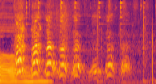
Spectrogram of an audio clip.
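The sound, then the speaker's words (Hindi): Dogs bark and yelp in a quick, rising-and-falling run of about seven sharp calls, fairly loud, over a low steady drone that fades after the first second. “तेरा गाना सुनकर कुत्ते भी डर गए”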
